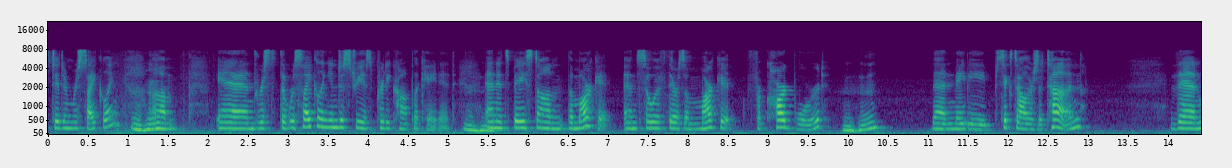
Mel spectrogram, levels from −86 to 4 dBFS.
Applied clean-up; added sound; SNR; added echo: none; none; none; none.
